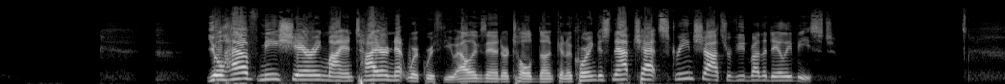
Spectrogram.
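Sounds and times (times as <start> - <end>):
man breathing faintly: 1.0 - 2.0, 9.6 - 10.0
man speaking: 2.1 - 8.4.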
